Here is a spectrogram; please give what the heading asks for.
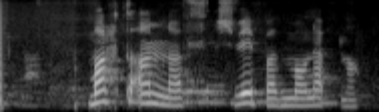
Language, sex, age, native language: Icelandic, male, 9, English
